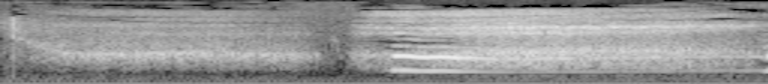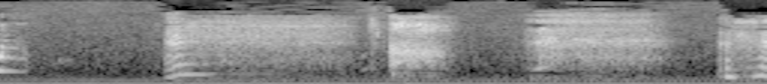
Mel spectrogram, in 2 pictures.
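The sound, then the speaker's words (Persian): A drawn-out, breathy yawn with a brief voiced moan in the middle, trailing into a few shorter airy exhalations separated by short pauses. “تا اون که سرانجام یه روز صبح درست با برآمدن آفتاب نقاب از چهره برداشت و با اینکه اون همه دقت و ظرافت رو آرایش و پیرایش خودش به کار برده بود خمیازه کشون گفت”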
